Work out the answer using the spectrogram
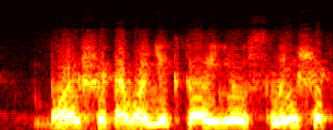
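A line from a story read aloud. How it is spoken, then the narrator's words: Shouting after someone. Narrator (Russian): кричала ему вслед Соня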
